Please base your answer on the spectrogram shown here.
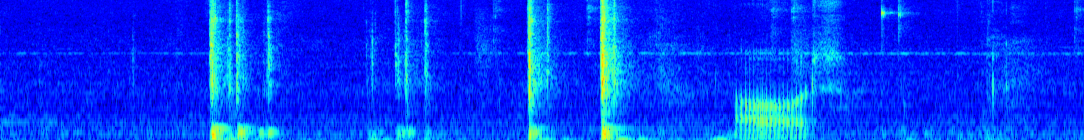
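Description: Code is typed on a computer keyboard in a quick, uneven run of close, sharp key clicks, with someone speaking briefly between them.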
